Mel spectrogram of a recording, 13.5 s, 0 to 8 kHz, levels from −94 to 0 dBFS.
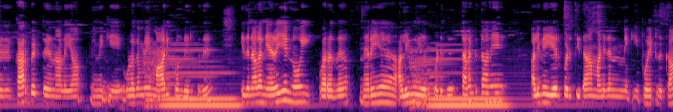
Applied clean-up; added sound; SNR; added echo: classical method log-MMSE.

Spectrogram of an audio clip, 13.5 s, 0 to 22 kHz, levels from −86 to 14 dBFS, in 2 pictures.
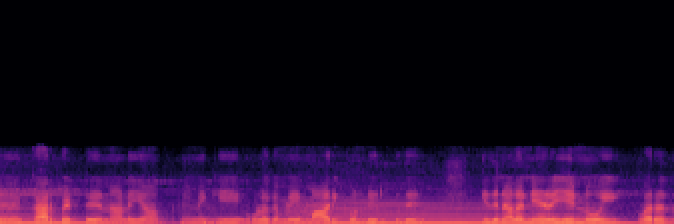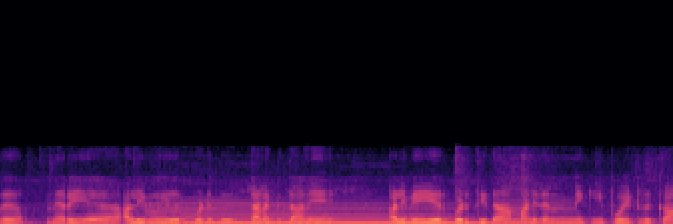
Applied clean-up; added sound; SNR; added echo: none; Bowed string instrument; 3 dB; none.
